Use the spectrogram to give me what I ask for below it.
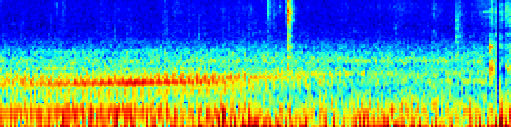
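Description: A car engine runs during a drive with double-clutch gear changes. It is a steady low rumble with layered humming tones, growing a little louder toward the end, with a few brief clicks and no talk.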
